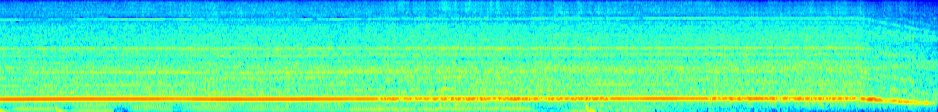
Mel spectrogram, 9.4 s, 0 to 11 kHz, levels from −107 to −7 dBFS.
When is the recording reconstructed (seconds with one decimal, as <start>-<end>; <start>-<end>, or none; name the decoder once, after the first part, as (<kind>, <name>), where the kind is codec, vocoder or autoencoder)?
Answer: 3.8-6.1 (vocoder, WaveNeXt); 7.1-9.4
